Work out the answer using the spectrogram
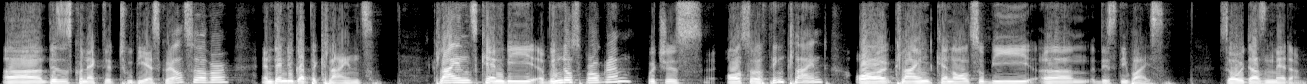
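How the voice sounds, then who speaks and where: A middle-aged man giving an informal live technical presentation, often halting and repeating words. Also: medium pitch, expressive, a little mellow, no room sound, studio quality. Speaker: software presenter. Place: indoor presentation room with small audience. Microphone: handheld microphone.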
